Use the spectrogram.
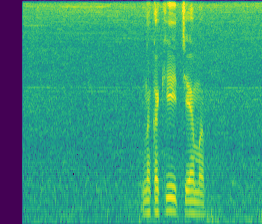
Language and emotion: Russian, neutral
